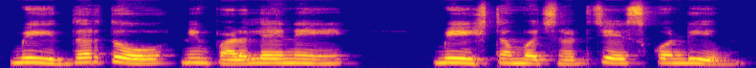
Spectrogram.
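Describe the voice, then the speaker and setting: A woman's voice: mid-range voice, fairly even intonation, normal speed, mellow, close to an everyday voice. A woman voicing a teasing, wry mother in a family story.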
